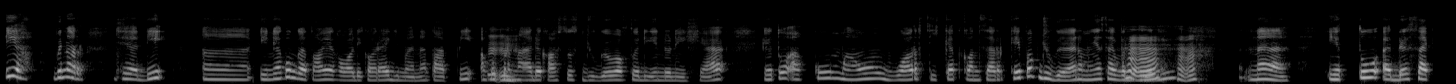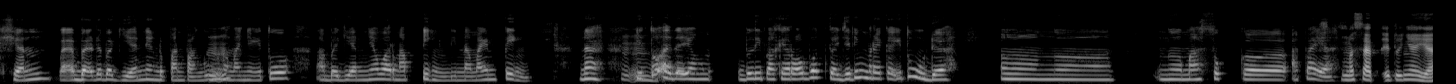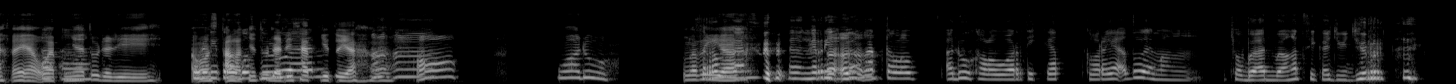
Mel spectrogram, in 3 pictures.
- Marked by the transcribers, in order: other background noise; in English: "war"; in English: "section"; tapping; chuckle; in English: "war"; chuckle
- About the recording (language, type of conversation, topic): Indonesian, podcast, Pernahkah kamu menonton konser sendirian, dan bagaimana rasanya?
